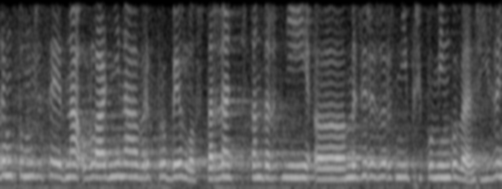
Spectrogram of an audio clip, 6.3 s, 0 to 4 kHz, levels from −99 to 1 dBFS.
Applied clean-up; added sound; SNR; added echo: none; none; none; none.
